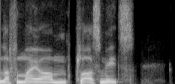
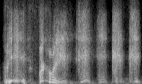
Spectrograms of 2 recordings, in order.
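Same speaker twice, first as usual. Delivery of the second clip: Donald Duck quack; 7 semitones higher, 6 dB quieter than usual. Shown as a demonstration.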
